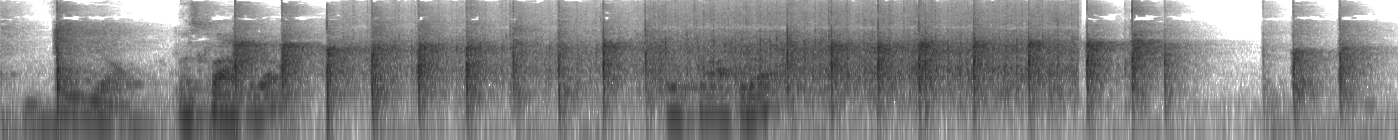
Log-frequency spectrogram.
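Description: Several people clap their hands in quick rhythm.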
